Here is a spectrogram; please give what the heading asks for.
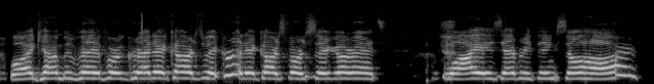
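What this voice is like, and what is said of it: Imitates another person's voice. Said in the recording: “Should I do Seinfeld?”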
